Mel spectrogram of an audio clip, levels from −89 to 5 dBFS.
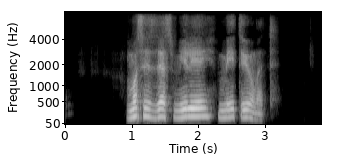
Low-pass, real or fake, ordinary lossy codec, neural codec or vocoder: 7.2 kHz; fake; AAC, 32 kbps; codec, 24 kHz, 0.5 kbps, DualCodec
